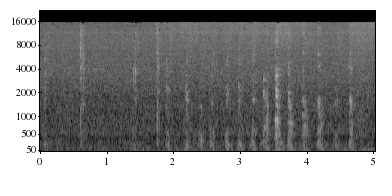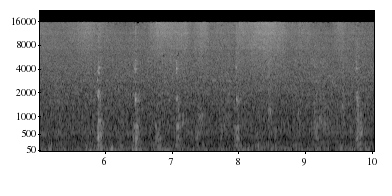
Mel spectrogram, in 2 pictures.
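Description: Pigs grunting, from a sow lying in straw with her newborn piglets. A fast run of short grunts, about five a second, comes a few seconds in and is the loudest part, with scattered single grunts before and after.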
